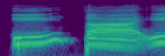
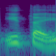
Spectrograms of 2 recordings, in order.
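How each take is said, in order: First: "ইতাই" drawn out very slowly, syllable by syllable; "ইতাই" in slow, separated syllables; sounded out. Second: Said in the usual way. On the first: Shown as a demonstration. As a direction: stretch each vowel of "ইতাই" for learners. Teacher sounds out new word.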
